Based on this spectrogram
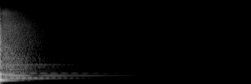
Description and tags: PearlVinniePaulSnakeskinSnare14x8Rimshot
Vinnie Paul custom 14x8 inch snare drum by Pearl.
acoustic, stereo, drums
